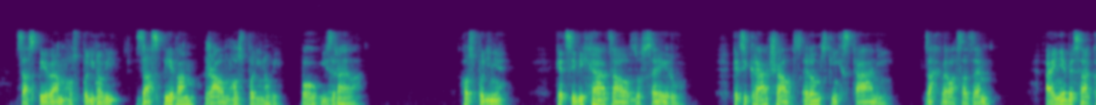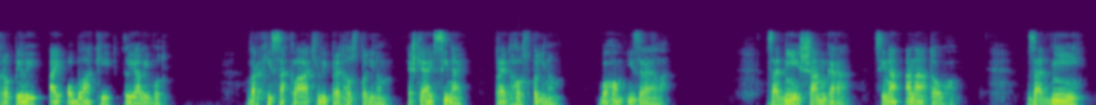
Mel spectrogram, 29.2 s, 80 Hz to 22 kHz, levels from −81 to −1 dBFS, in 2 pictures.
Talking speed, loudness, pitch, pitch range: 100 wpm, -17 LUFS, 90 Hz, 80-100 Hz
